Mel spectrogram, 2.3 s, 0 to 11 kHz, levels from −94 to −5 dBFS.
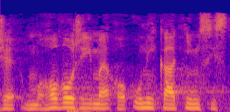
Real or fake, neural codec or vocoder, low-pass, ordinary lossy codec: real; none; 7.2 kHz; MP3, 32 kbps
